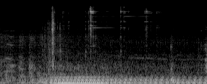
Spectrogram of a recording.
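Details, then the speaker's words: BMW E46 M54 after replacing cylinder 1 ignition coil (misfires had been logged on cylinders 1 and 4) and clearing codes: engine starts and settles into an even, steady low idle, running rounder; exhaust still has holes. "Da mai am găurile din toba de eșapament care trebuie rezolvate dar restul e ok mergem mult mai bine motorul acuma un pic așa mi se pare"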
